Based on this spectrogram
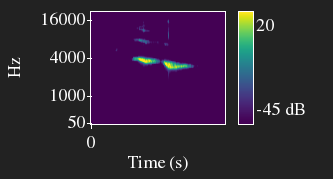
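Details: Oriental magpie-robin singing on a decoy-sound recording: one short phrase of two clean, sweet whistles, the first high and level, the second dropping slightly and fading, with no other sounds.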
